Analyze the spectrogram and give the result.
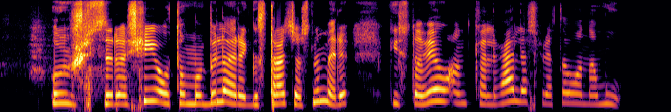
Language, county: Lithuanian, Kaunas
